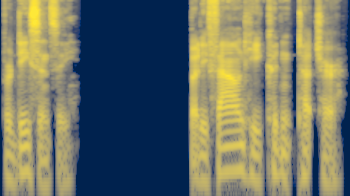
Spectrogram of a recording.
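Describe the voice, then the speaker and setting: Male audiobook narrator for dark fantasy; unhurried, grave, measured delivery. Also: rumbling low, creaky, dry recording.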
